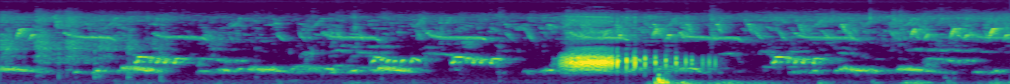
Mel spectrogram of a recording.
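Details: Zebra dove long call: after about six seconds a single loud, bubbling coo trails off into rapid pulses. Many other birds chirp and whistle throughout, and a low thump is heard.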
